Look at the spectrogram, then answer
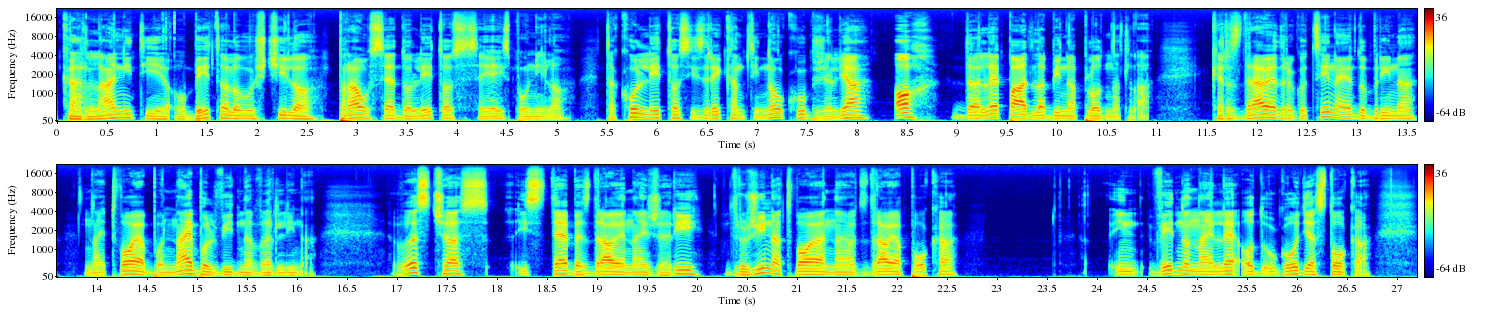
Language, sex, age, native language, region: Slovenian, male, 18-29, Slovenian, Central Slovenia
